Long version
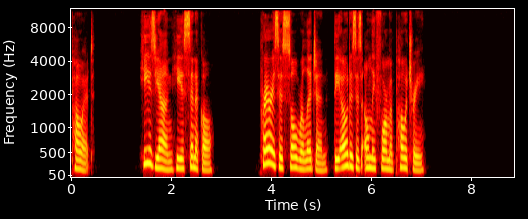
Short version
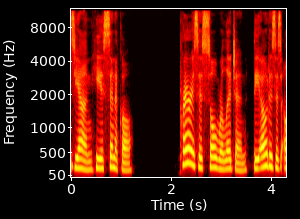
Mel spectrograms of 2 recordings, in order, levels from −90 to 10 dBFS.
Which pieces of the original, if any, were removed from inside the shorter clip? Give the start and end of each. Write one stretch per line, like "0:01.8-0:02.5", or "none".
none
